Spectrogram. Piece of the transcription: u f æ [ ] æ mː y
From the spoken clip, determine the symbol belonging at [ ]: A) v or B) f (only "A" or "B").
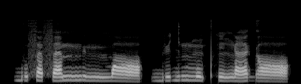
B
